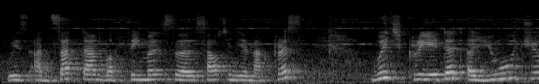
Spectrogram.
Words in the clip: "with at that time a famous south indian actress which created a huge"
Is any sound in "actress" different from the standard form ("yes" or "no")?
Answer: no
